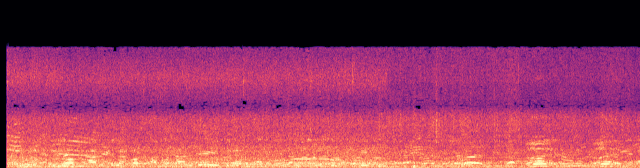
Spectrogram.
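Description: A stream rushes over rocks.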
